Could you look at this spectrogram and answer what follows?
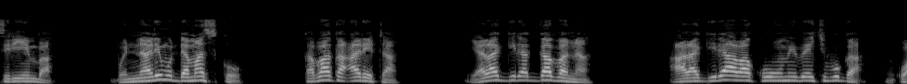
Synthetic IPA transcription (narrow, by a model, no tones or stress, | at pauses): iɾiːmba̰ | bwenːalimudamasi̥ko̰ | kaβakaːleta̰ | jalaɡiɾaɡavana̰ː | laɡiɾaaβakuːmiβe̞ciβuɡa̰ | ŋkw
